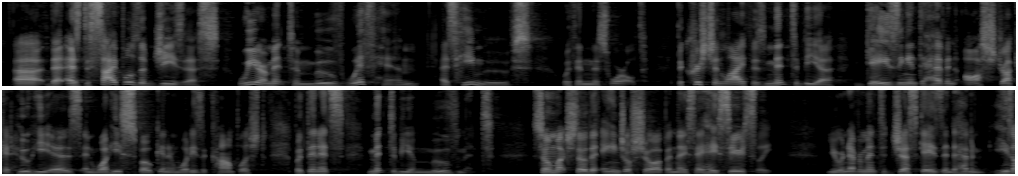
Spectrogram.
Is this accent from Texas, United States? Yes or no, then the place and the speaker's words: yes; Texas, United States; I'm from Texas. Turns out we have trail riding in Texas.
